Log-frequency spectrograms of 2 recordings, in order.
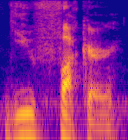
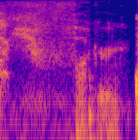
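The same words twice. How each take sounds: First: Said in the usual way. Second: Unvoiced sighing curse; mock outrage. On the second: Real, not acted. Betrayed by a friend's pick, whispered curse. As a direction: breathe it out in disbelief. Friend picks his favourite artist.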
